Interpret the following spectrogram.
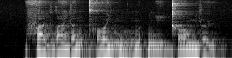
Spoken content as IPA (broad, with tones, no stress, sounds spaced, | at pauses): f aː˨ j w aː˨ j ɐ˥ n t̪ʰ ɔː˨˥ j n̪ ʊ˨˩ ŋ n̪ ʊ˥ k̚ ŋ iː˥ kʰ ɔː˥ m j ɵ˨˩ ɥ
